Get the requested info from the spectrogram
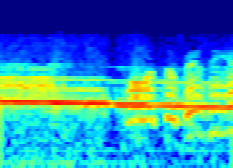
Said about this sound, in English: Now, that was the male, or the buck wolf.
